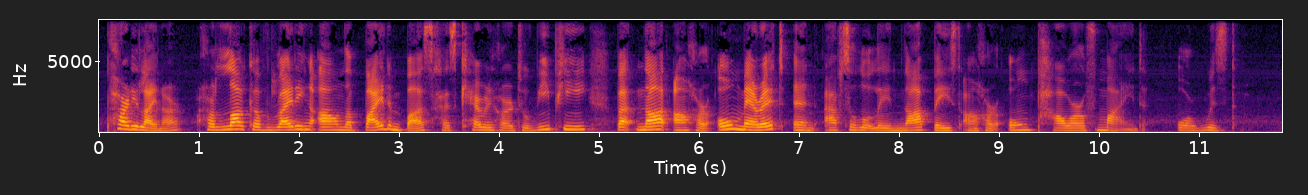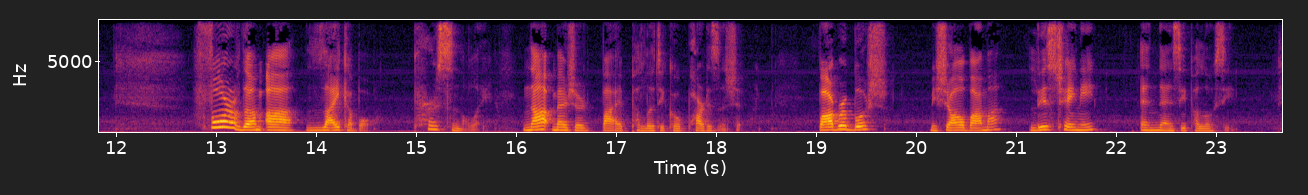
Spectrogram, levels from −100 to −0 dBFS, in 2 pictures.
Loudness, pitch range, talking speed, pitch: -24 LUFS, 170-215 Hz, 135 wpm, 190 Hz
